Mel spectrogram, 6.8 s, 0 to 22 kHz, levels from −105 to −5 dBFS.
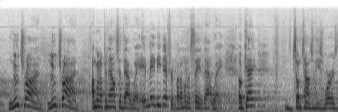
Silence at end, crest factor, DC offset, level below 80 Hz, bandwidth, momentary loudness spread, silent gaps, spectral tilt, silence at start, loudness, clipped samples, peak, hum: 0 s; 18 dB; under 0.1%; -50 dBFS; 14 kHz; 9 LU; none; -6.5 dB/octave; 0 s; -28 LUFS; under 0.1%; -10 dBFS; none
